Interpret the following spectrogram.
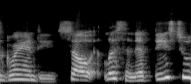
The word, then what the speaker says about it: Grande: out here saying ariana grande's name wrong it's grand it's not grande so who am i it's really grande it ain't grande it's not grande it's grandy but we make it granddaddy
